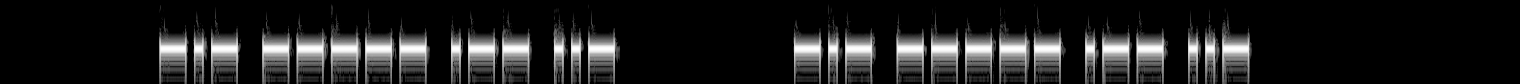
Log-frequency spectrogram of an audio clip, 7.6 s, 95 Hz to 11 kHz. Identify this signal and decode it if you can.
Morse code, heard as a keyed tone, about 28 wpm, 700 Hz. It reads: K0WU K0WU
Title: USA Call Signs - 4 Characters - Repeated 2x - 28wpm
